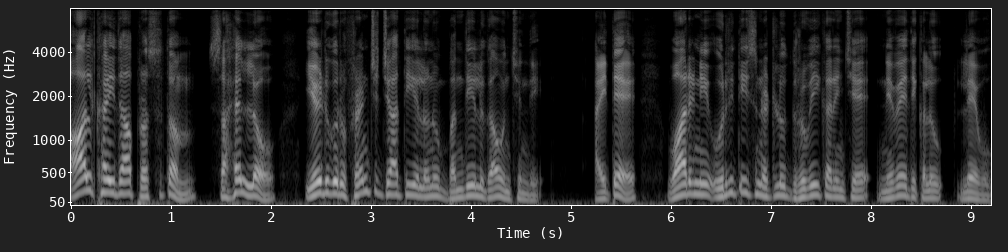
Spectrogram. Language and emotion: Telugu, neutral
